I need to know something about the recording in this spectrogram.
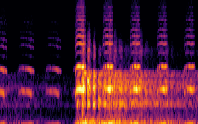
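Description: Dubstep track: a fast run of short, repeated synth notes with a nasal, honking tone. It fades and cuts out briefly just before a second in, then comes back loud over sub bass.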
